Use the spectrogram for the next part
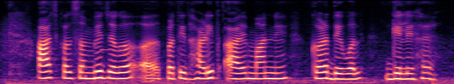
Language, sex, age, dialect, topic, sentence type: Magahi, female, 31-35, Southern, banking, statement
